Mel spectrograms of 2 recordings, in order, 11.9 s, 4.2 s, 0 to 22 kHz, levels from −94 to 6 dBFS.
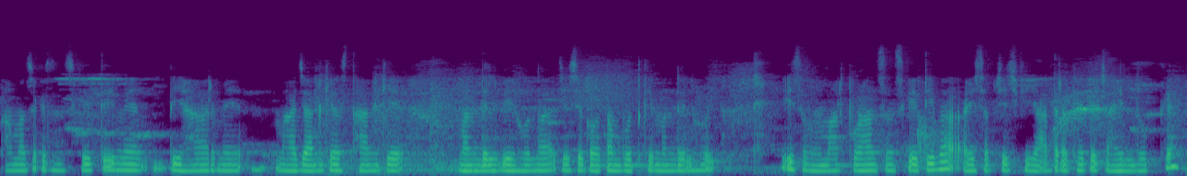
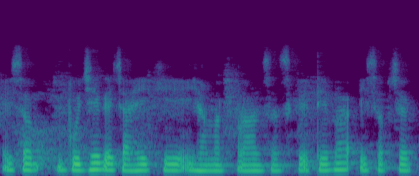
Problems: constant background noise, low volume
